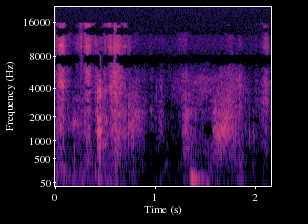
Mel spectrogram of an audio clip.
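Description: A dog's faint breathing and short huffs as it plays in the snow, with a soft low thump about a second and a half in.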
